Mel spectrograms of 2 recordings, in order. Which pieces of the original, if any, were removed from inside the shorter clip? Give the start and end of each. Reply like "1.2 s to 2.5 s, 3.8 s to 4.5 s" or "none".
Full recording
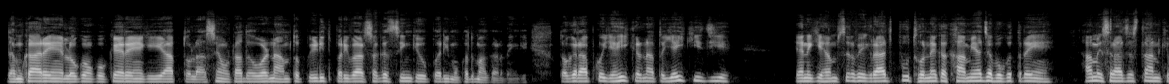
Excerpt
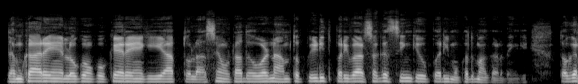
none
